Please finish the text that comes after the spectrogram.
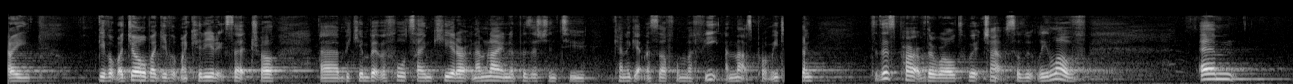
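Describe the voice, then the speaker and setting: A woman's voice: low-pitched, dark tone, big-room sound, rough recording. A woman with a Scottish accent gives an earnest campaign speech as a parliamentary candidate, with many fillers and restarts. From Scotland.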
